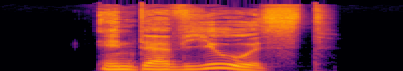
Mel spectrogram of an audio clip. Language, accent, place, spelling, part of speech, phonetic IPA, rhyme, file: German, Germany, Berlin, interviewst, verb, [ɪntɐˈvjuːst], -uːst, De-interviewst.ogg
- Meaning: second-person singular present of interviewen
